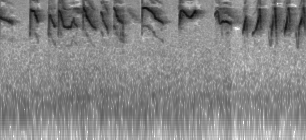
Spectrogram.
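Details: White-eye (pleci) song from a master recording for training songbirds: a rapid, continuous run of high, thin chirps and short whistled slurs, many rising or falling sharply, delivered at a steady, lively pace with no other sounds.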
